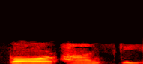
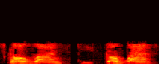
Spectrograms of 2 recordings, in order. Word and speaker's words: Skoronski: And in the comments, I was saying, Foz, it's Skoronski. Even my 3-year-old nephew, when I got him playing and, listening to videos when I'm babysitting, he stomps around. He said, no, Skoronski.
